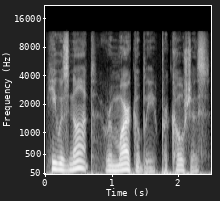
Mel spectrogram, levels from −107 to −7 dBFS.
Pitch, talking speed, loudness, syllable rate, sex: 120 Hz, 120 wpm, -18 LUFS, 4.5 syllables/s, male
